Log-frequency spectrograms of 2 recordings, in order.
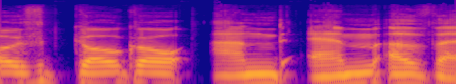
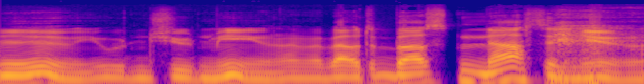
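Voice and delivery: acted-out seductive bedroom voice; 3 semitones lower than usual. Retelling how Bond talks his way out of being shot: Bond's sex voice. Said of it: "deploying the sex voice".

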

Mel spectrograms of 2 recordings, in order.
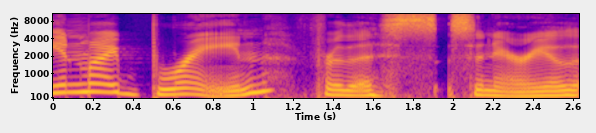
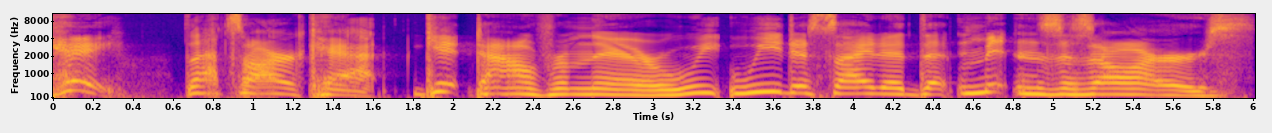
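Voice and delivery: mocking, rough, brash tough guy voice; 3 semitones higher than usual. The lead ruffian confronts the player over the cat, ruffian leader voice. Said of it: "There's some ruffians. ... they get up to you and the lead one's like".

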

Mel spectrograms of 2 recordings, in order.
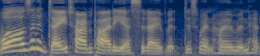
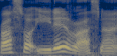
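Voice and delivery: ordinary talk, nothing marked

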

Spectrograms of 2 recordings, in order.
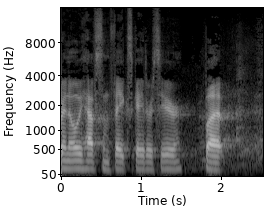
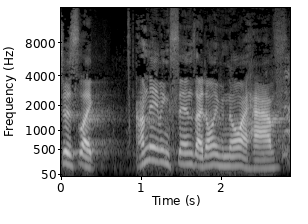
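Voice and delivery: ordinary delivery

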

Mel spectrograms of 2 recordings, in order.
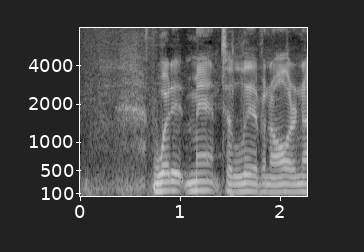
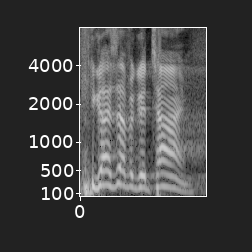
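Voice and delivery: high, loud yell. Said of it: "I yelled across the river".

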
